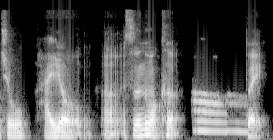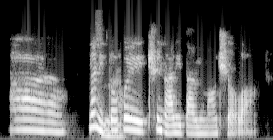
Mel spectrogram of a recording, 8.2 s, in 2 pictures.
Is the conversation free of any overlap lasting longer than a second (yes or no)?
yes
